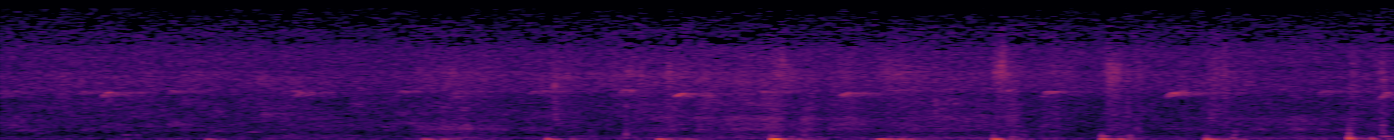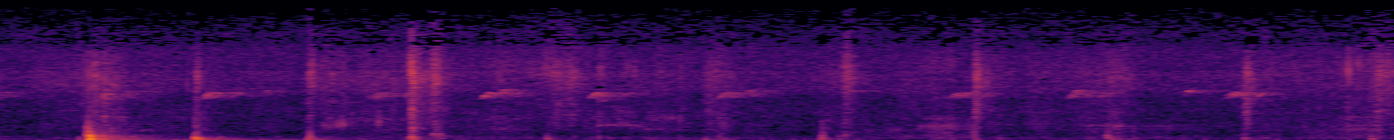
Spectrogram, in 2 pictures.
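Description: Footsteps crunch and scuff along a rocky path.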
